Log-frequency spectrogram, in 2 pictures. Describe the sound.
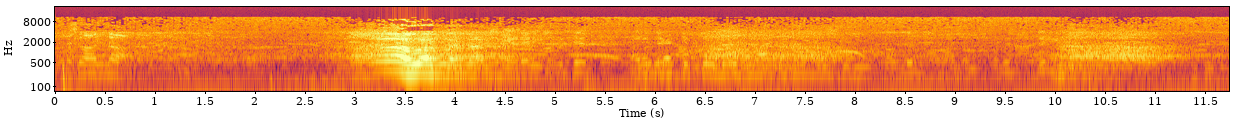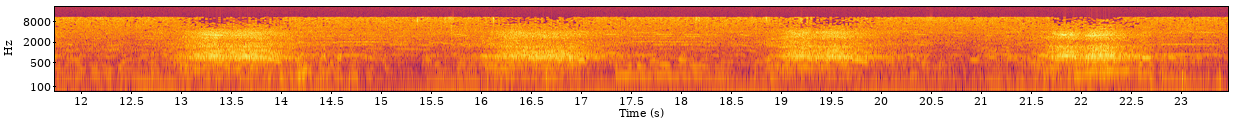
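A crowd shouts a slogan in unison in the rain, with a loud opening shout followed by regular bursts of massed voices every few seconds.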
